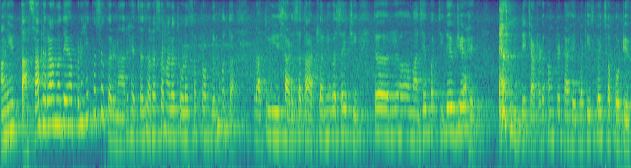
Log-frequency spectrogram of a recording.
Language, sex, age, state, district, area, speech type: Marathi, female, 60+, Maharashtra, Pune, urban, spontaneous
